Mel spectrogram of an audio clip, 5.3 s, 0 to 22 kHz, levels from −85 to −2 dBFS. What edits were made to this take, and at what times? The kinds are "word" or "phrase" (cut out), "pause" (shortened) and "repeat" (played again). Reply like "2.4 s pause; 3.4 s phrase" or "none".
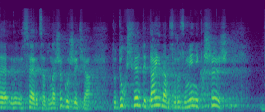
4.0 s phrase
